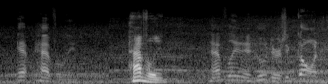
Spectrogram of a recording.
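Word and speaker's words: Havoline: Did I pronounce that right? Yep, Haviline.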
